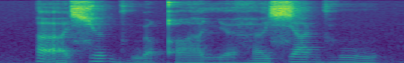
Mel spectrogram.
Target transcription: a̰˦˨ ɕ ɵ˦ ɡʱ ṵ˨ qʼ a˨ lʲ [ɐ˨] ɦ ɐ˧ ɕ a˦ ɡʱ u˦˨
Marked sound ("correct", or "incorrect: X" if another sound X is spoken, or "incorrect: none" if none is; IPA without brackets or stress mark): correct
